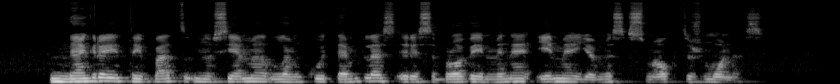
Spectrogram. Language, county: Lithuanian, Šiauliai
